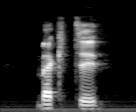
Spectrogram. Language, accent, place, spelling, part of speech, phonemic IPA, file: French, France, Lyon, baqueter, verb, /bak.te/, LL-Q150 (fra)-baqueter.wav
- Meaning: 1. to bale (remove water in buckets etc) 2. to water (a garden, using buckets etc)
